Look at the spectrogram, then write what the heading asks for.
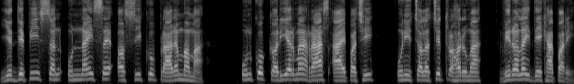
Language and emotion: Nepali, neutral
